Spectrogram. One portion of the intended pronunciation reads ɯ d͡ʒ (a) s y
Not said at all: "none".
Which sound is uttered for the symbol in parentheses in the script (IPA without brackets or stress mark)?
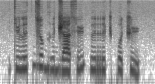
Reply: a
